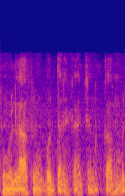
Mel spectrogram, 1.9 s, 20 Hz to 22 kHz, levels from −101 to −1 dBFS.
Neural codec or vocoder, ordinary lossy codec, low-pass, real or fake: vocoder, 44.1 kHz, 128 mel bands, Pupu-Vocoder; AAC, 48 kbps; 7.2 kHz; fake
